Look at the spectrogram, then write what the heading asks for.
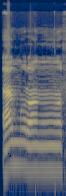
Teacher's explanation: یہاں پر غنہ کریں گے، آواز ناک میں چھپائیں گے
